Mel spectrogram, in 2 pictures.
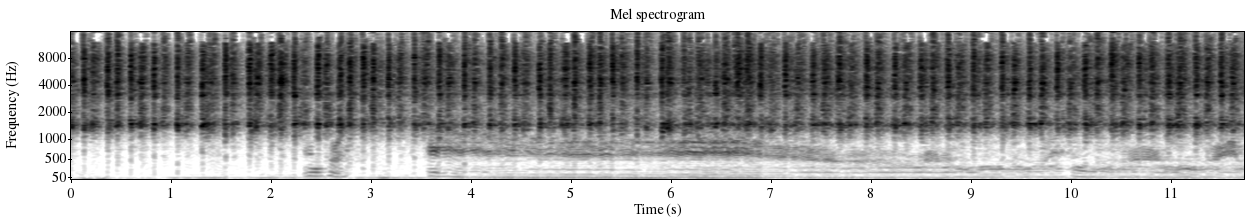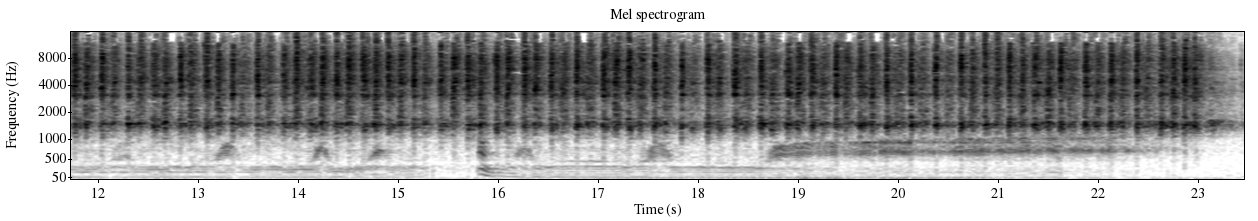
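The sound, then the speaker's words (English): A rattle shaken rapidly and steadily for over twenty seconds, making a loud, dense, hissing swish. A low, wavering hum sounds faintly underneath. “And then a little work with the rattle.”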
